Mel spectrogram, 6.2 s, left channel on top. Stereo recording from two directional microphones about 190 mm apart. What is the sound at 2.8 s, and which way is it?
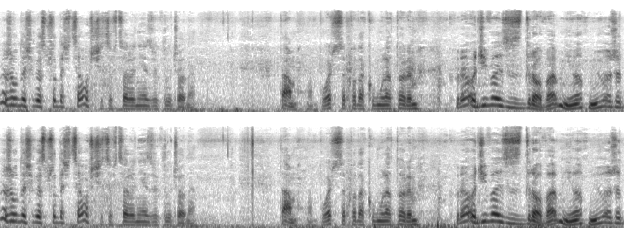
Speech, centre (ahead or behind).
